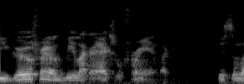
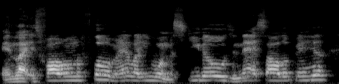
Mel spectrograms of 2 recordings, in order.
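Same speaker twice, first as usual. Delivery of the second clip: loud, much higher, heated rant; angry rant; 9 semitones higher, 7 dB louder than usual. Retold or imitated. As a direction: tear into him about the overflowing trash. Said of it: "not having patience".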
